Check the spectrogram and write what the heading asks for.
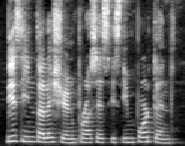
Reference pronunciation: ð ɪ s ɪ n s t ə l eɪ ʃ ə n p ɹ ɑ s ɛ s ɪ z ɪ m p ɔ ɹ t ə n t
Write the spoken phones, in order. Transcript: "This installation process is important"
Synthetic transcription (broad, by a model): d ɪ s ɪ n t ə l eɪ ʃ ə n p ɹ ɑ s ɛ s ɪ s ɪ m p ɔ ɹ t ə n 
